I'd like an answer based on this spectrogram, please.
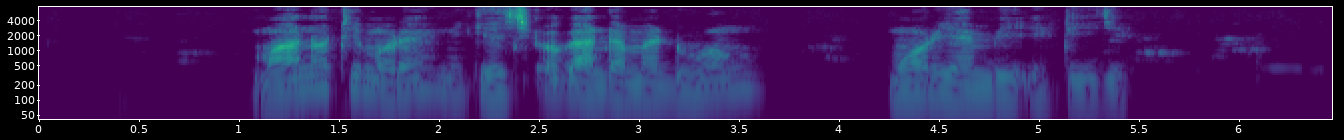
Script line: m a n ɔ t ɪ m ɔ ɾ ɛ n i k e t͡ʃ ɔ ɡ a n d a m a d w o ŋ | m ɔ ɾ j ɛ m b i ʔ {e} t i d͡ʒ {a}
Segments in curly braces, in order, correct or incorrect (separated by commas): correct, incorrect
